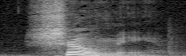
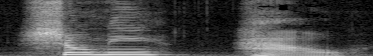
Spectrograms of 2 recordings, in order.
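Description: First: Said in the usual way. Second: High, slow, disbelieving ask; startled question. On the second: Acted. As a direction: pitch it up in shock.

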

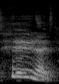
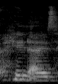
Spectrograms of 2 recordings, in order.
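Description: First: Who knows said much higher, as a playful shrug; higher repeat. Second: Said in the usual way. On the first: Real, not acted. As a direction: toss it up high and light. Repeated musing, voice jumps up.

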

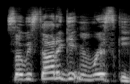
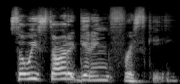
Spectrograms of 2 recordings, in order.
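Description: First: Risky said plainly with an r, pitched up in correction; corrected word. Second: Frisky said with an f, misreading risky; misread word. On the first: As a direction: stress the fixed word risky. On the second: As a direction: read it wrongly as frisky. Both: Shown as a demonstration. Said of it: "she said, not frisky".

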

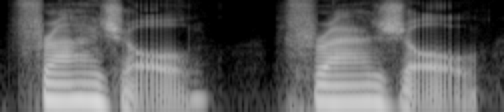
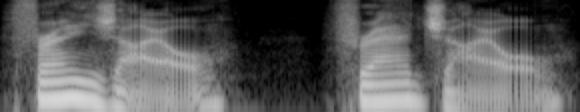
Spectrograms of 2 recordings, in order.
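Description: First: Fragile said FRA-jul, ending in a short jul, slowly; slow American fragile; American pronunciation. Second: Fragile said FRA-jile, ending in a long jile, slowly; slow British fragile; British pronunciation. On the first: Teacher reviews American words for students. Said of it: "这个是美式英文哦". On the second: Teacher reviews British words for students. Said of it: "英式的发音". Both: Shown as a demonstration.

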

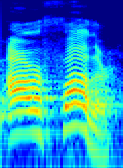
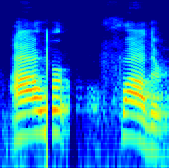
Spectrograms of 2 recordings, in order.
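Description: First: "Our Father" drawn out slow and loud, weight on Father; slow stressed reading. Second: "Our Father" very slow, weight on Our; slower with OUR stressed. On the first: Preacher reading the prayer aloud to his church, slow and emphatic. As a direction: read "Our Father" slowly, leaning on Father. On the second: Preacher repeating the prayer's opening to his congregation, slow stress on Our. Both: Shown as a demonstration. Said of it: "In this manner".

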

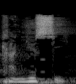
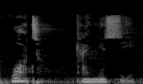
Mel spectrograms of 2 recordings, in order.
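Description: First: Said in the usual way. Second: "What" set apart, then a pause before a low, soft "can you see"; single out the word "What"; stress on WHAT. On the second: Shown as a demonstration. Preacher corrects the question for the congregation, stress on "What". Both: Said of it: "It's not that".

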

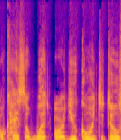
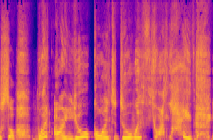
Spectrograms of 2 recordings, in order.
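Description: First: Said in the usual way. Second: Higher and slow, pressing the question home; slow down and push the question at them; emphatic challenge. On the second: Shown as a demonstration.

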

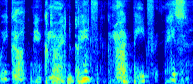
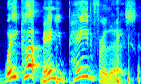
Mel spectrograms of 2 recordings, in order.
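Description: First: Urgent whispered wake-up call; very soft, breath-only pleading; hushed, not yelling. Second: Mock-yelled waking of a sleeping buddy; insistent and exasperated, pitched way up; urgent wake-up call. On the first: Retold or imitated. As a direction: whisper insistently to a friend in a quiet theater. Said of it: "he wasn't yelling". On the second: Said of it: "He was shaking me awake".

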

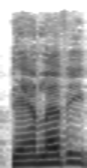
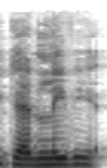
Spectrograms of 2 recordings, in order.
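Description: First: "Levy" rhyming with heavy; short-E Levy. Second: "Levy" with a long ee up front. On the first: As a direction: say "Levy" as LEV-ee. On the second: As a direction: say "Levy" as LEE-vee. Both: Shown as a demonstration. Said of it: "I've said it both ways now".

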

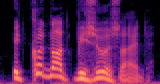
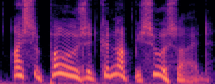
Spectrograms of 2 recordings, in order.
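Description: First: Level, certain statement; settled contradiction, no doubt in it; matter-of-fact denial. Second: Higher, tentative doubt; mildly doubtful, pitched up; rather doubtful. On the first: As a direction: rule it out plainly. Commissary firmly rules out suicide. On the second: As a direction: float it as an uncertain suggestion. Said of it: "rather doubtfully". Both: A narrator's reading.

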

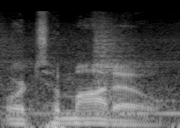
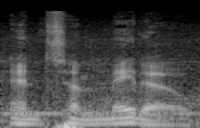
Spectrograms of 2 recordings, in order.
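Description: First: "tomato" said as to-MAH-to; "tomato" with the British ah vowel; tomato with broad a. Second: "tomato" said as to-MAY-to; "tomato" with the American ay vowel; tomato with long a. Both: Shown as a demonstration.

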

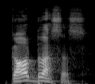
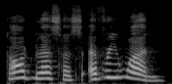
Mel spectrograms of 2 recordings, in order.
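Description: First: A father's toast, hint of a lift; lightly voiced father toasting; Bob's toast. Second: Put-on much higher small child's voice; high, small voice of a sickly child; Tiny Tim. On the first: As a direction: raise a glass gently to the family. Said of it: "Then Bob proposed". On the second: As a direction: pipe it up like a frail little boy. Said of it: "said Tiny Tim". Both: A narrator's reading.

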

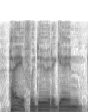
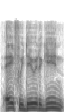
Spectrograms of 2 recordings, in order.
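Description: First: A second, nasal try at an Australian accent; Australian accent attempt. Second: A shaky try at an Australian accent; Australian accent attempt. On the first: Comic failing an Australian accent for a friend. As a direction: give up midway through an Australian accent. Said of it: "I can't fucking do it". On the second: Comic showing off a bad Australian accent. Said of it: "see, that's Australian". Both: Shown as a demonstration.

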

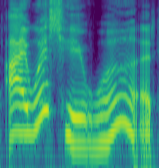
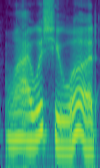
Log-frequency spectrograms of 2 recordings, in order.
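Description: First: Slow, stretched I WISH HE WOULD; emphatic, half-speed wish with a rise at the end; drawn-out repeat. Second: Said in the usual way. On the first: Real, not acted. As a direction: say "I wish he would" slowly, lingering on each word.

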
